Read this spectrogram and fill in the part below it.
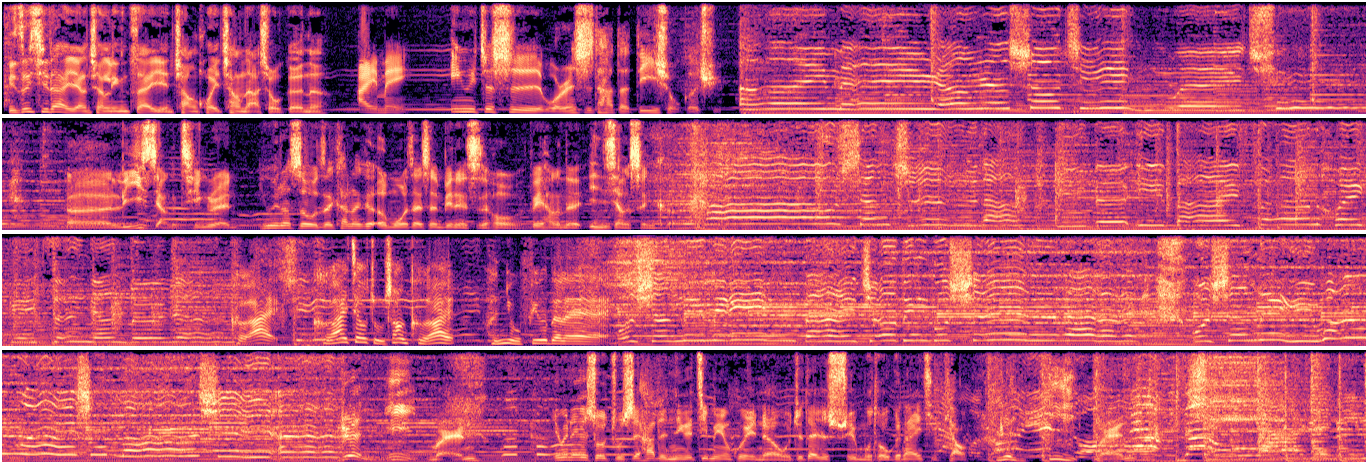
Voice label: Mandarin On Air Interview, Male; China

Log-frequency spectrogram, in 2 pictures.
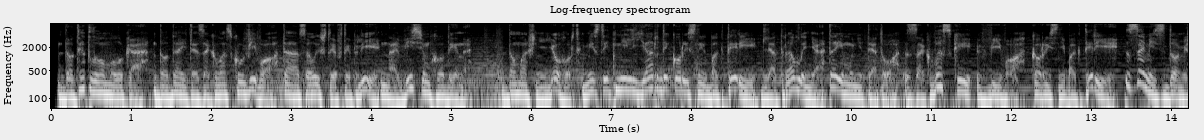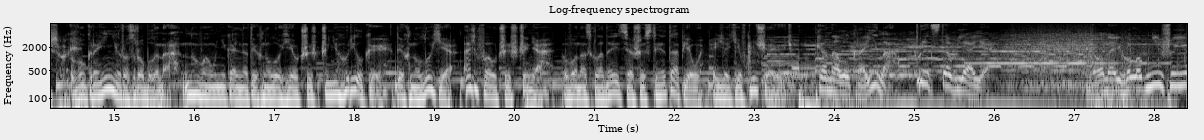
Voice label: Ukrainian, Ukrainian Male

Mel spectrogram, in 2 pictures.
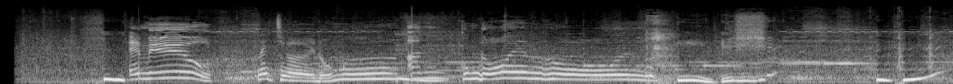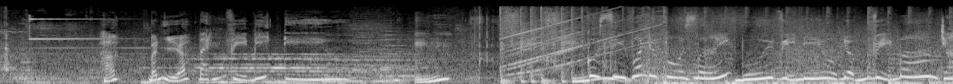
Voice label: Vietnamese Female

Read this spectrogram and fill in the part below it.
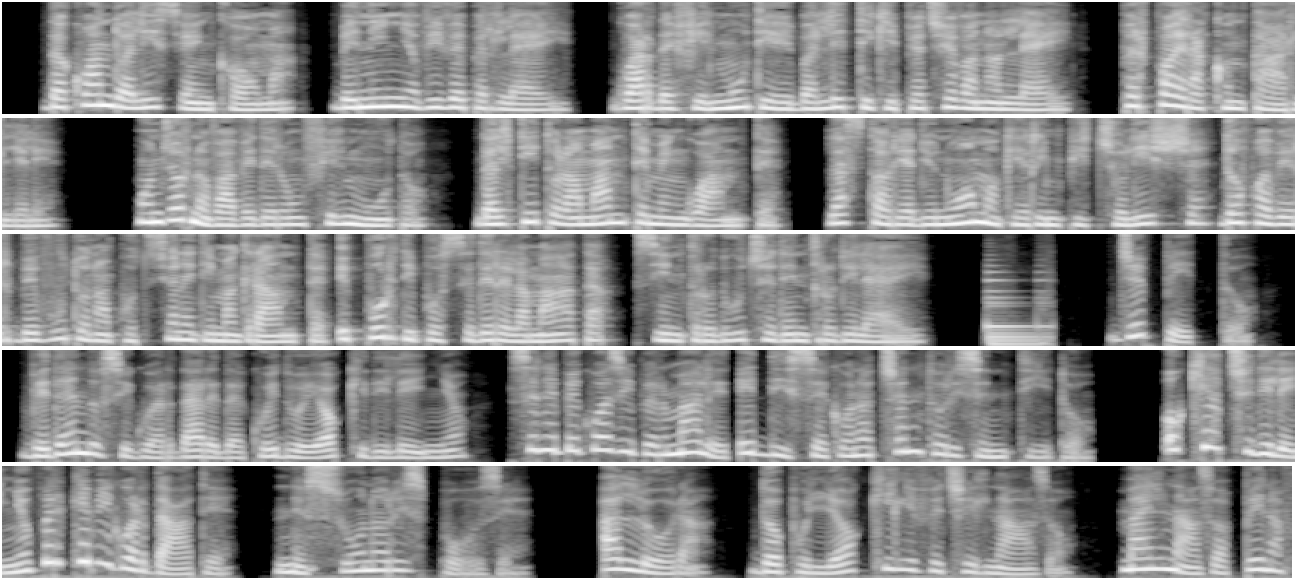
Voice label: Italian Audiobook Narration

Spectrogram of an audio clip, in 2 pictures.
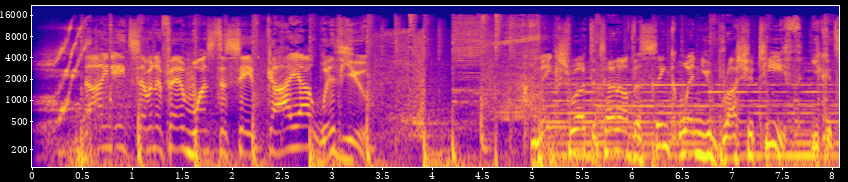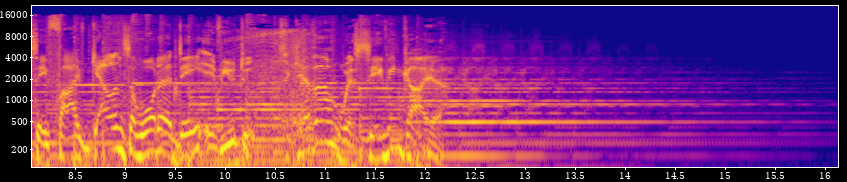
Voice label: SG English, Singaporean Male; 987; Gaia

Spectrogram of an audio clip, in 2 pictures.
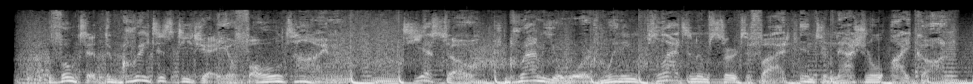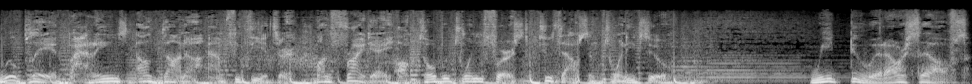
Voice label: Arabic English

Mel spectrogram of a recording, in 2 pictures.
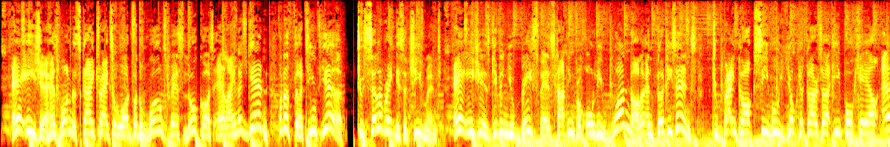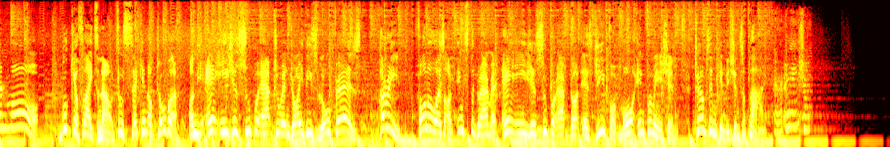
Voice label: Asian English; AirAsia

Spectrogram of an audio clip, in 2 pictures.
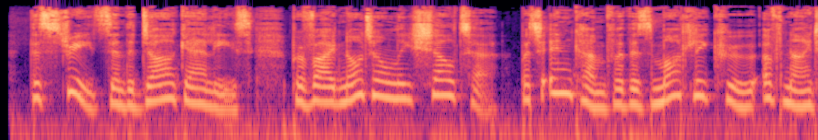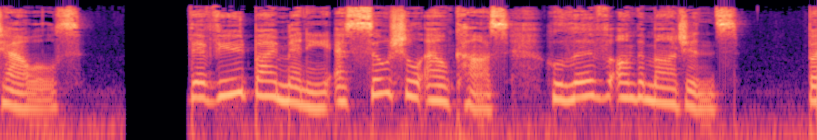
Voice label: Asian English Documentary Short

